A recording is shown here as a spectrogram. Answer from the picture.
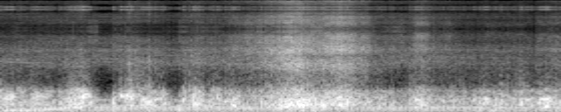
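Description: Snowboard sliding over groomed snow, with wind rushing over the camera microphone; a brighter scraping hiss from the board's edge swells around the middle.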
